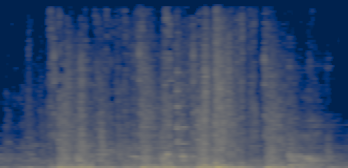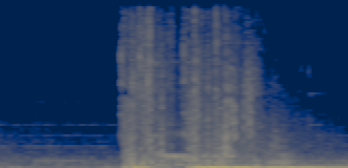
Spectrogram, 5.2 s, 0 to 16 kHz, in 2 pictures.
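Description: A shotgun fires repeatedly during a firefight in Mass Effect 3: a rapid cluster of heavy close blasts, a short lull, then more booming shots with thuds and crashing impacts.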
